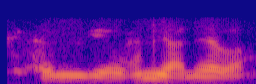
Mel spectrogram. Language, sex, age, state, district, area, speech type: Manipuri, male, 45-60, Manipur, Imphal East, rural, conversation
